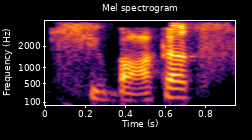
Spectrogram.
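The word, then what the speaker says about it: Tshibaka: It's pronounced Kelly Chewbacca. So it's very close to the Star Wars character.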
